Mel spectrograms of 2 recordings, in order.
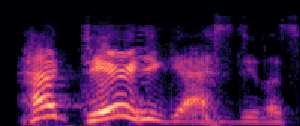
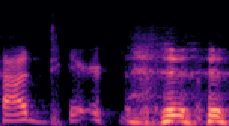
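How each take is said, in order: First: Slow, louder mock indignation; hammed-up scolding of the adults; mock outraged activist. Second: Very slow, drawn-out mock outrage; mock indignant glare. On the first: Young activist scolding world leaders, hammed-up slow outrage. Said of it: "And she's like". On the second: Activist staring down the president, slow mock outrage. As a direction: stretch it out like a scandalized scold. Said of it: "looks at Trump like".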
